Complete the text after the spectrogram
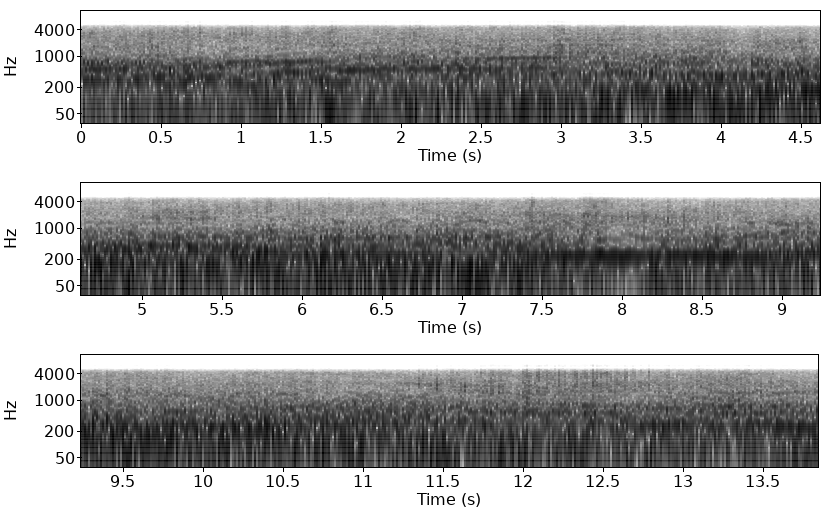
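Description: Race car engines roar loudly, rising and falling in pitch as the cars speed past.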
